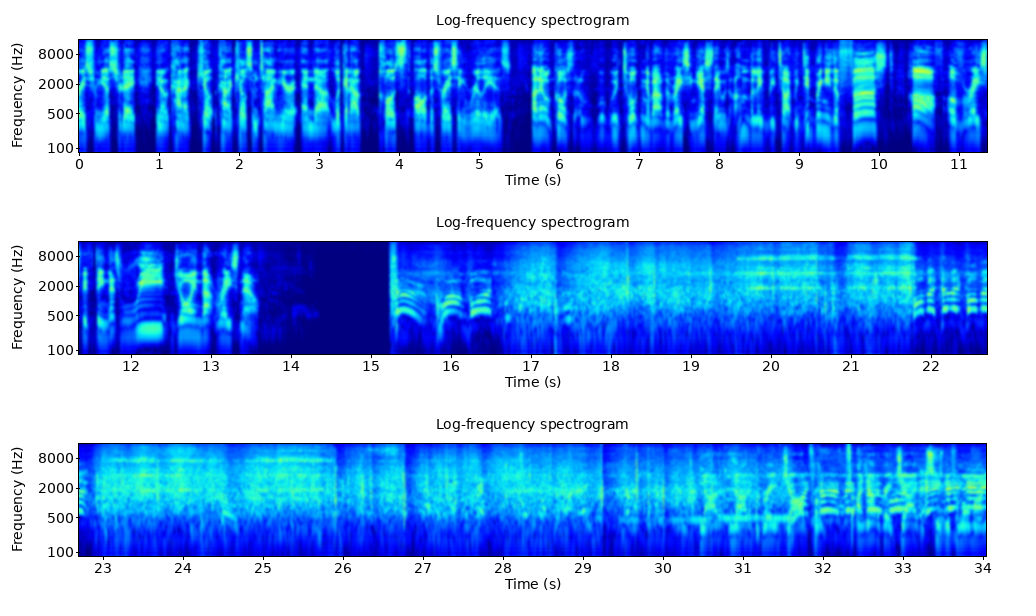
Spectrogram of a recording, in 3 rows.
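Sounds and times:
wind and water rushing: 15.3s - 34.0s
crew voices calling out: 19.5s - 34.0s.

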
